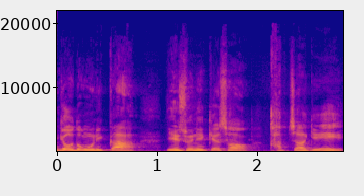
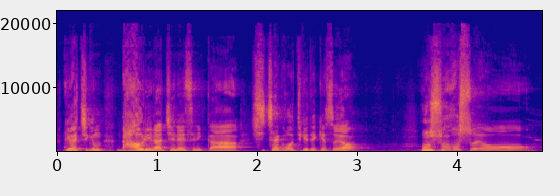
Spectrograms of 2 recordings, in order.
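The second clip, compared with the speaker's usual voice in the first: usual speaking voice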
